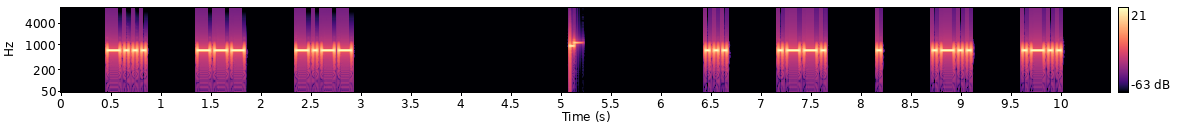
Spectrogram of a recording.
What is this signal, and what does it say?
Morse code, heard as a keyed tone, about 27 wpm, spaced as for 13 wpm, 700 Hz. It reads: BOY SPELL
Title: 4x Character Spacing - Top 200 Words - 28wpm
